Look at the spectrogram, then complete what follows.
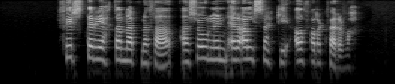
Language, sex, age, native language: Icelandic, female, 30-39, Icelandic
